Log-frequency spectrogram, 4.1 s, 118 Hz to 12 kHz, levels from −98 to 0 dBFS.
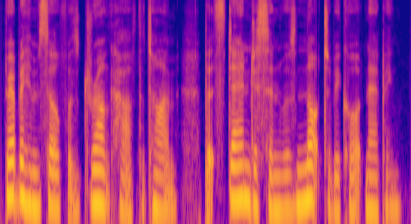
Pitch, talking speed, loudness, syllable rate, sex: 170 Hz, 220 wpm, -21 LUFS, 5.4 syllables/s, female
